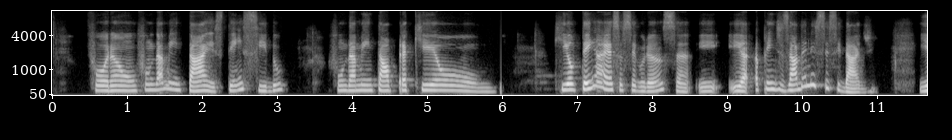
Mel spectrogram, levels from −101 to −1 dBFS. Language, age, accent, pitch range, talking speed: Portuguese, 40-59, Brazilian, 170-220 Hz, 100 wpm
